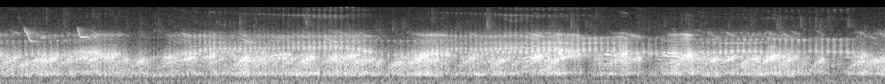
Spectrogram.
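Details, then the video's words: Frogs croaking en masse outside a front door, an unbroken rattling chorus of overlapping pulsed calls, a few higher chirps near the start. "Froschkonzert vor der Haustüre"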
